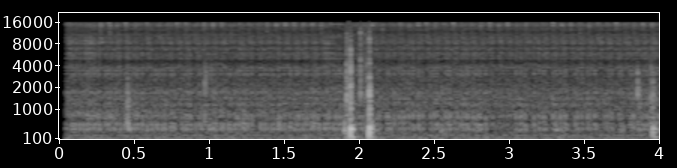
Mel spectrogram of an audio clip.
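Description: Steady mechanical hum of a running laptop, picked up close by, with a sharp double click from a mouse button, press and release, about two seconds in, the loudest sound, and another double click at the very end.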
